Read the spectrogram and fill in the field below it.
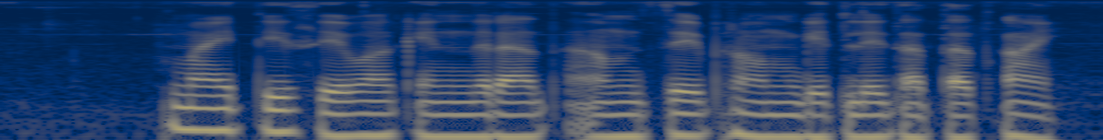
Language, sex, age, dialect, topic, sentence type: Marathi, male, 18-24, Southern Konkan, banking, question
